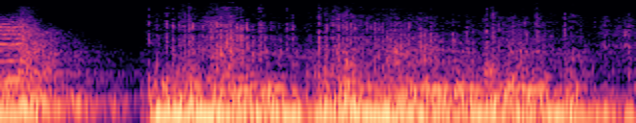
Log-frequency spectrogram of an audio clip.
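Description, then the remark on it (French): The engine of Daniel Mermet's Peugeot car winds down briefly, then roars back up loudly into a sustained, gritty rev that stays powerful to the end, with no talking. “Eh oui, c'est Daniel Mermet dans sa Peugeot”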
